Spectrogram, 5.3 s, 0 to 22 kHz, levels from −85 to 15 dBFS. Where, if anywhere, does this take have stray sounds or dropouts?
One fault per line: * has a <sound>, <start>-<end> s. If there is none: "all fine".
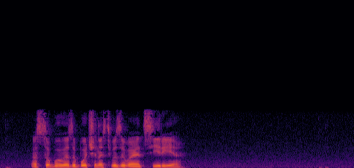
all fine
